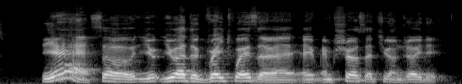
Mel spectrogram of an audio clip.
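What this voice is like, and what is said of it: French accent. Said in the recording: “sorry for my French accent because I'm coming from France ... If you're from France, you have a French accent.”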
